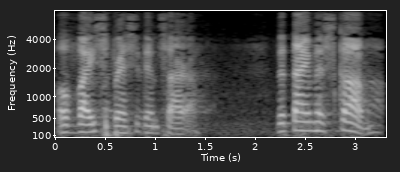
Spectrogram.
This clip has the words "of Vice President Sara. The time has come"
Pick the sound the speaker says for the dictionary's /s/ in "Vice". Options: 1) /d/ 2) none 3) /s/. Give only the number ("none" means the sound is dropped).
3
